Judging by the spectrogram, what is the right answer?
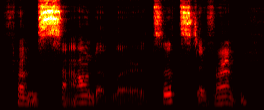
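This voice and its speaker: A woman's voice: deep voice, normal speed, vocal fry, a little mellow, slightly rough. A woman streaming games, chatting casually, laughing often and swearing freely. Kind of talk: casual game-stream chat.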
